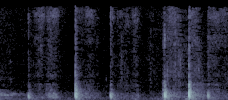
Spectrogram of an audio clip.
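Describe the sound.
During a lecture, someone writes in faint, scratchy strokes: a few short, irregularly spaced marks with no talking.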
